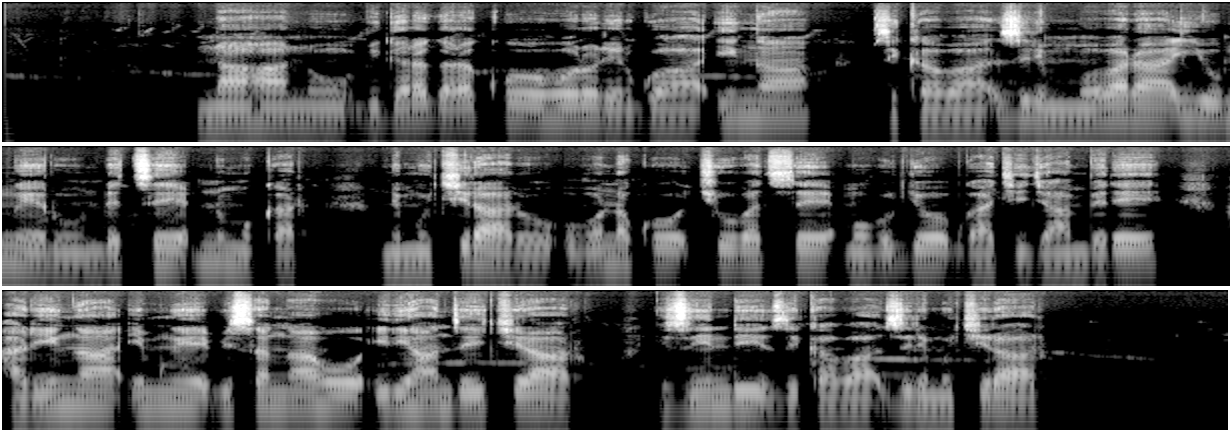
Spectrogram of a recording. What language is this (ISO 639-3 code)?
kin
